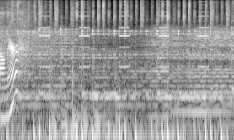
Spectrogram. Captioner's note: machine beeping; tense music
